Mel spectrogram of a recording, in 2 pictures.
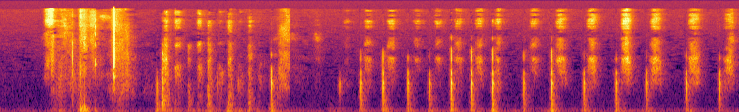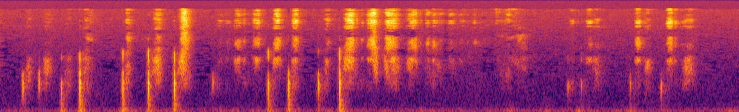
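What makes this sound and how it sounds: A blue-barrel graphite pencil scratches fine shading strokes near the eye of a drawing on a flat sheet of drawing paper. It makes a quiet, rapid series of short, dry, bright scratches with a faint low hum underneath. The strokes are heaviest early on and grow softer and sparser toward the end.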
